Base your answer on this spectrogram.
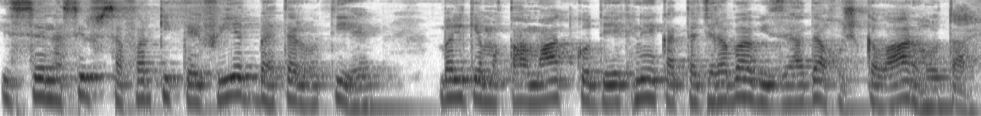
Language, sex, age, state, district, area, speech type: Urdu, male, 30-45, Uttar Pradesh, Muzaffarnagar, urban, spontaneous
